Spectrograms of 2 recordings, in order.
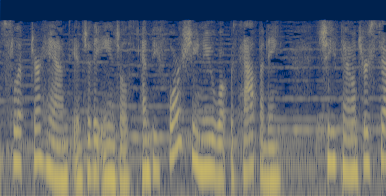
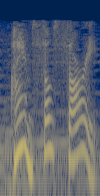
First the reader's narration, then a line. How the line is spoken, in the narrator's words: Anne cried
